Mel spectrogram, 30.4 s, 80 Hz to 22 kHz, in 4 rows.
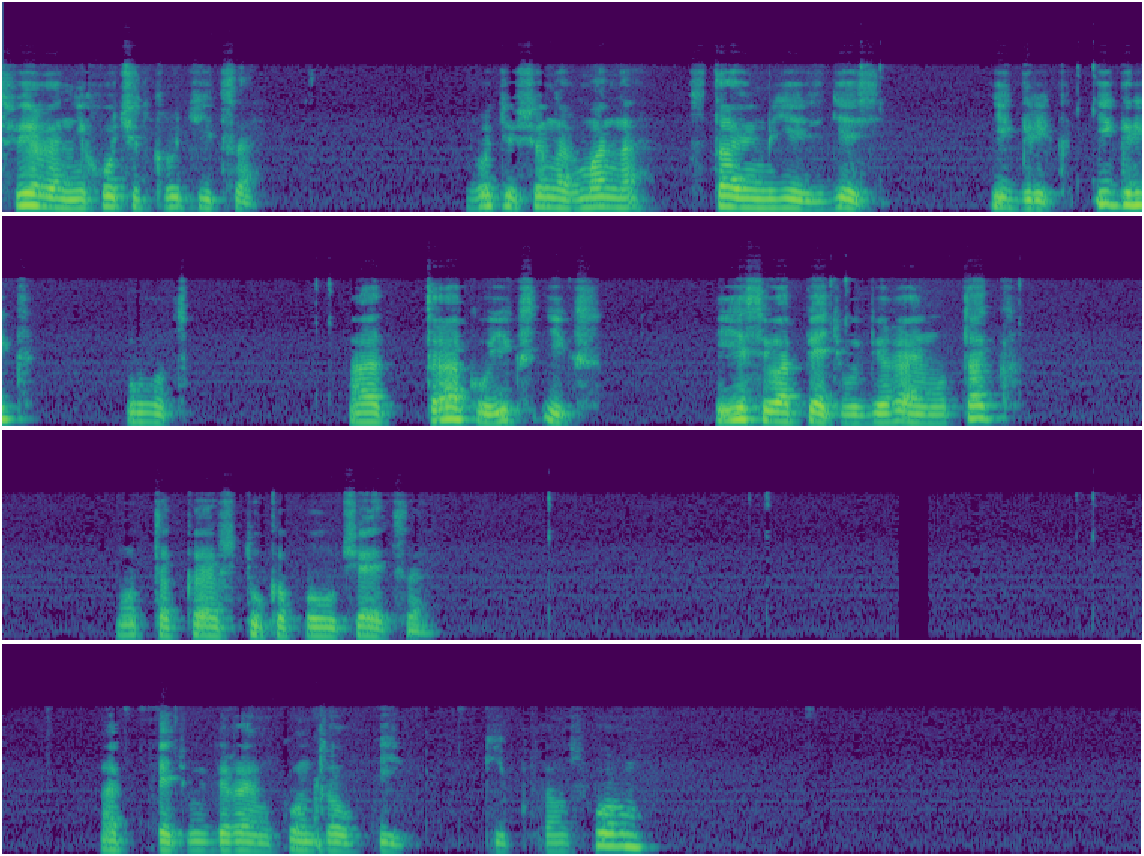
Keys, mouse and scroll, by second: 2.2-2.8 scroll down 1, 2.8-3.5 scroll down 1, 5.9 click, 9.8 click, 13.2 click, 13.7-14.6 scroll down 2, 14.6 click, 19.4-20.2 scroll up 3, 20.2 click, 22.4 click, 23.5 shift+click, 24.8 ctrl+p, 26.5-27.8 scroll down 1, 27.8 scroll down 1, 28.0 click.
